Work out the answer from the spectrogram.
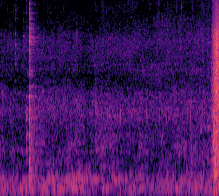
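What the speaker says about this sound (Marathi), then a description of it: "आणि मग हे चांगले बदामी रंगावर खुसखुशीत तळून घ्यायचे." Shankarpali dough pieces deep frying in hot oil over a medium gas flame, giving a steady low bubbling sizzle throughout with a couple of brief louder crackles, no voices.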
